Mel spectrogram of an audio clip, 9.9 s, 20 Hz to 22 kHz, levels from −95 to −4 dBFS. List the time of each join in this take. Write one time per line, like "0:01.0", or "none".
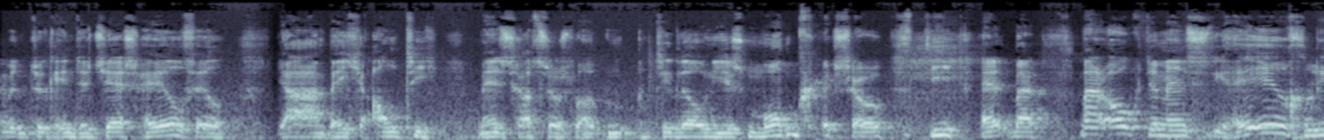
none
